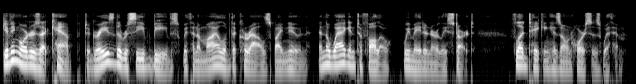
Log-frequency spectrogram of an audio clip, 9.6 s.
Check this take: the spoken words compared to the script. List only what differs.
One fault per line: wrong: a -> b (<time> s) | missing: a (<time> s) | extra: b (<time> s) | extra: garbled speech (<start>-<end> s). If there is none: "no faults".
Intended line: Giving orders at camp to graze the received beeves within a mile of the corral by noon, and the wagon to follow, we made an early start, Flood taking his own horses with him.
wrong: corral -> corrals (3.5 s)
